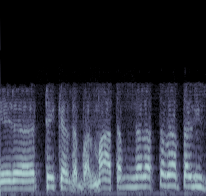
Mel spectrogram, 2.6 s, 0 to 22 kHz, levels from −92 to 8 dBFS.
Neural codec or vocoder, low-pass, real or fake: codec, 16 kHz, 0.4 kbps, LongCat-Audio-Codec; 7.2 kHz; fake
